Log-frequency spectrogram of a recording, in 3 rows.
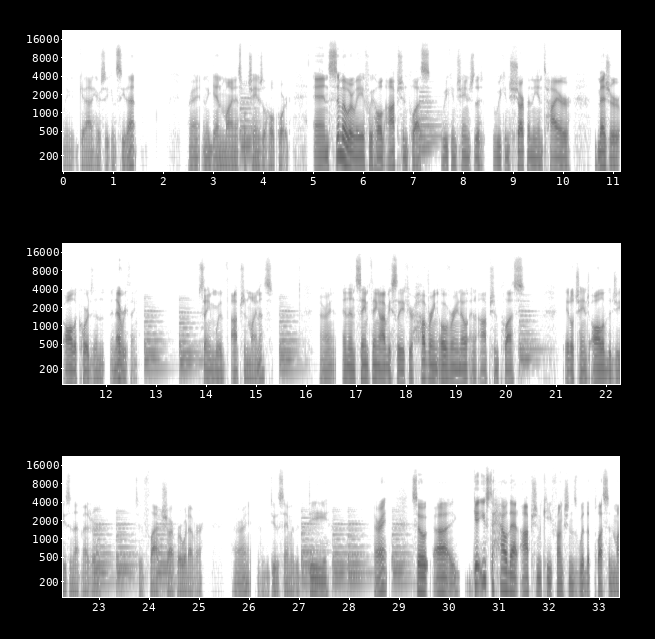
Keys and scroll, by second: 3.5 -, 7.1 alt++, 12.7 alt+-, 13.4 alt+-, 16.6 Up, 16.8 Up, 16.9 Up, 17.4 Up, 20.2 alt++, 22.9 alt+-, 23.3 alt+-, 24.1 alt++, 25.4 Up, 25.7 Up, 25.8 Up, 26.1 Up, 27.0 alt++, 27.6 alt+-, 27.9 alt+-, 28.8 alt++.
